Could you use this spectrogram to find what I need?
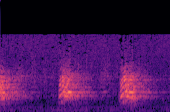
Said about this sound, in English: Your dog, Mr. Karowitz? Yes. He's not usually so noisy, though.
